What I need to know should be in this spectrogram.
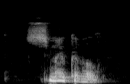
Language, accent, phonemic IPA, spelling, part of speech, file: English, Southern England, /ˈsmoʊkəbl̩/, smokable, adjective / noun, LL-Q1860 (eng)-smokable.wav
- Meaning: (adjective) Capable of or fit for being smoked (as tobacco, etc.); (noun) Something that can be smoked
